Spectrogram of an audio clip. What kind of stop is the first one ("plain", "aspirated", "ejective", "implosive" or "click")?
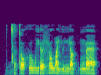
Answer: click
